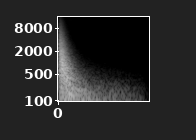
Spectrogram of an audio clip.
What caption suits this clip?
Sci-Fi Force Field Impact 15
A futuristic sound effect.
armor, charging, digital, electronic, future, generator, hit, impact, lab, laser, loading, off, propulsion, pulse, shield, space, tech, technology, warp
